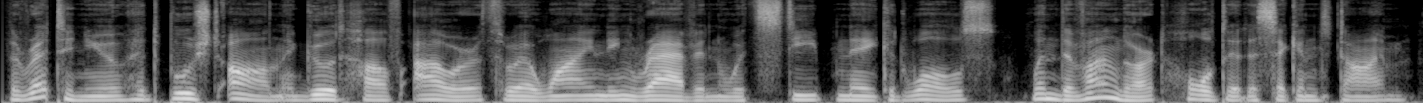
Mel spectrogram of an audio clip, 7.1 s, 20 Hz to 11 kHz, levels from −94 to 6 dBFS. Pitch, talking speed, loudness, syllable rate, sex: 135 Hz, 200 wpm, -17 LUFS, 4.8 syllables/s, male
